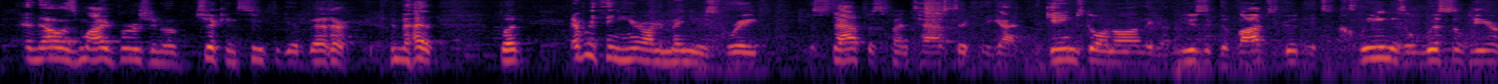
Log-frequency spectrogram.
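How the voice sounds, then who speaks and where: Over noticeable background noise, a man talks fairly quickly in a high voice with fairly even intonation and big swings in loudness. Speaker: podcast host. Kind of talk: casual interview.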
